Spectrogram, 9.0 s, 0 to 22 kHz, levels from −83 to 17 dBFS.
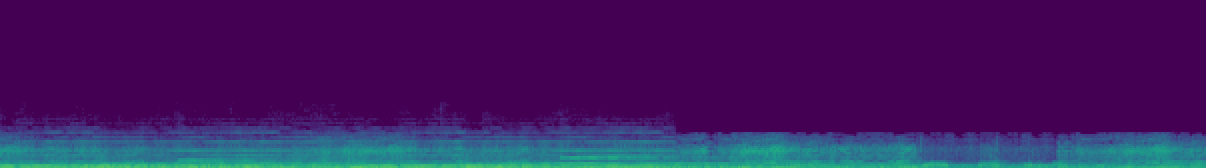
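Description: Frames out of order garble the music at 0.32–0.70, 1.66–1.96, 3.47–3.77 and 5.10–5.49 s. Neighbouring blocks of about 186 or 139 ms play swapped, giving a fluttering jumble. Unlike a dropout or repeat, nothing is lost or duplicated, and the timing stays intact.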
